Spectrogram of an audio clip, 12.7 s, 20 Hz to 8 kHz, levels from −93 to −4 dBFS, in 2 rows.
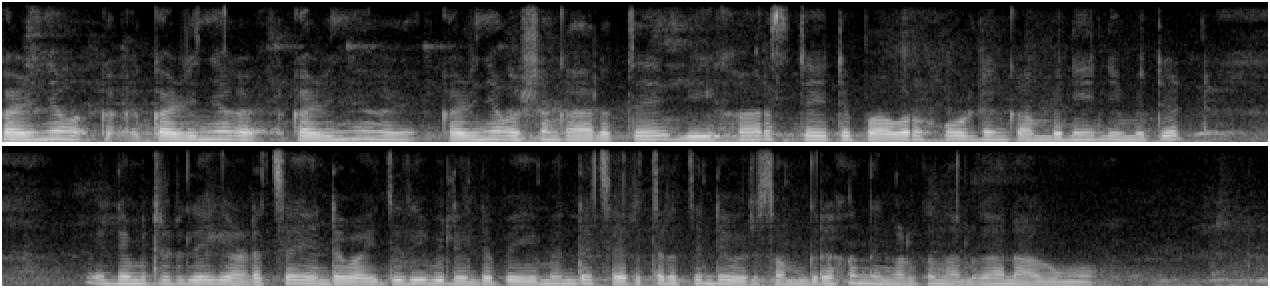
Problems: background sounds at intervals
